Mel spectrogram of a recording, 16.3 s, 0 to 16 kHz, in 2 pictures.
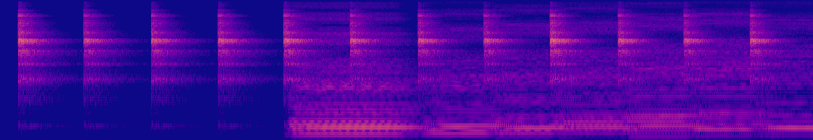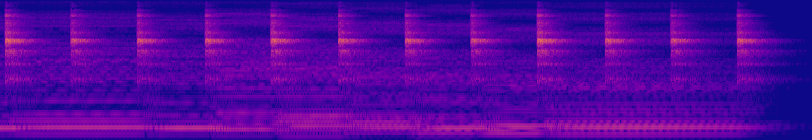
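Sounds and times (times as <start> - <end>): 
baritone sax playing a D major scale: 2.9 - 15.8.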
